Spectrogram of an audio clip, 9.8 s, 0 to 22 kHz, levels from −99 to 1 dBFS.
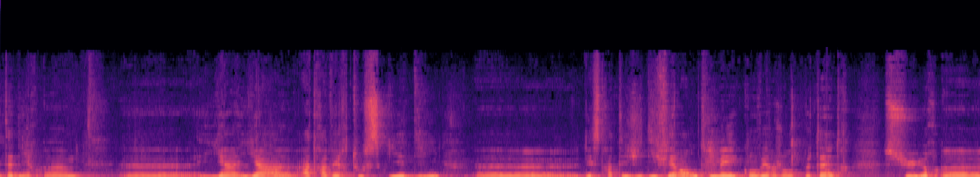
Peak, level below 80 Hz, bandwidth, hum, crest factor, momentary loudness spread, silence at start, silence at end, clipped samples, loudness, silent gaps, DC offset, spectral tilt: -12 dBFS; -52 dBFS; 15.5 kHz; none; 16 dB; 10 LU; 0 s; 0 s; under 0.1%; -30 LUFS; none; under 0.1%; -6 dB/octave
